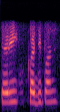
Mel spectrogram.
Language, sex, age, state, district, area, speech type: Marathi, female, 18-30, Maharashtra, Wardha, rural, conversation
